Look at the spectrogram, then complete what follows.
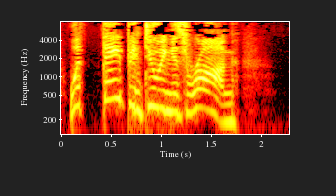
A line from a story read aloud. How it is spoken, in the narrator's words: I yell back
